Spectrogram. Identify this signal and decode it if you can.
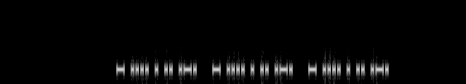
Morse code, heard as a keyed tone, about 51 wpm, 700 Hz. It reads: THEIR THEIR THEIR
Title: Top 100 Words Repeated 50wpm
